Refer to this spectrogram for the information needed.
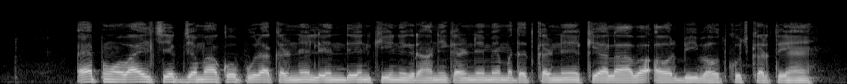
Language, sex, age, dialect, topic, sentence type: Hindi, male, 18-24, Awadhi Bundeli, banking, statement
